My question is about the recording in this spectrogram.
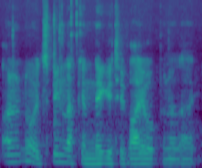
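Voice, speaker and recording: A fast talker with a creaky, mid-range voice, the British vlogger in his twenties rambles hesitantly but earnestly and casually to camera. Faint background noise is present.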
